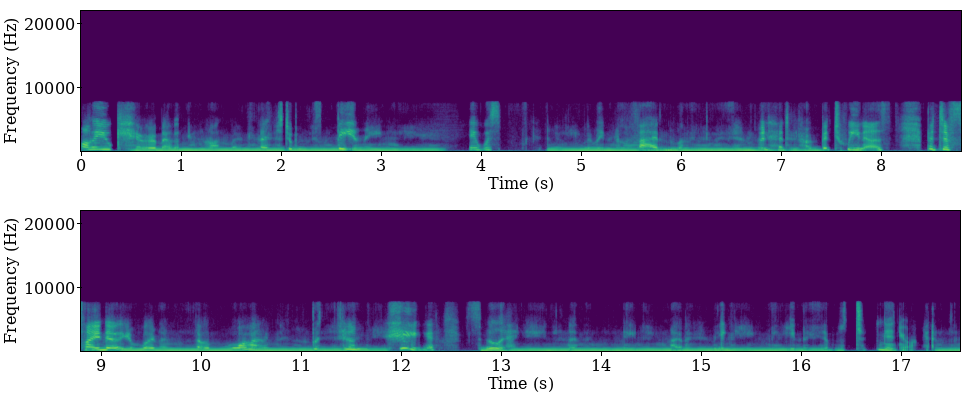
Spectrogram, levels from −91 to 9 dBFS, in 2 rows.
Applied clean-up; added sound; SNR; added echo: neural diffusion model UNIVERSE++.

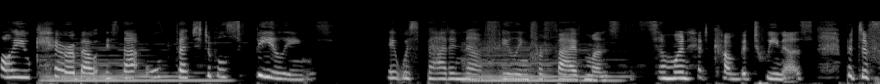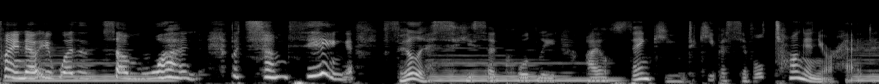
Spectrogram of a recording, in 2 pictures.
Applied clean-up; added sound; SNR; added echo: classical method Wiener filter.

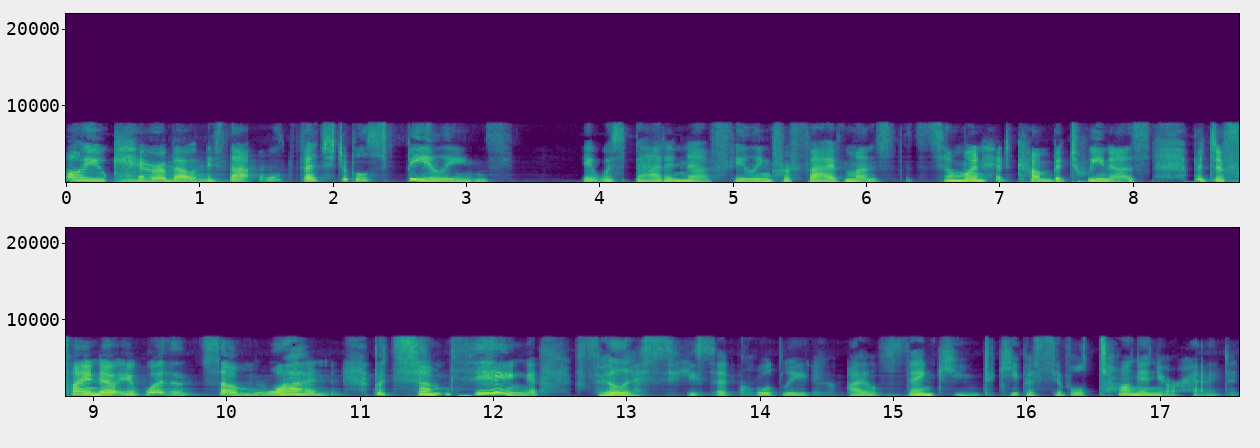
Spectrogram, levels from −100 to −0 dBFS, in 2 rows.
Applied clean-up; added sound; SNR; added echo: neural mask model DeepFilterNet 3.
